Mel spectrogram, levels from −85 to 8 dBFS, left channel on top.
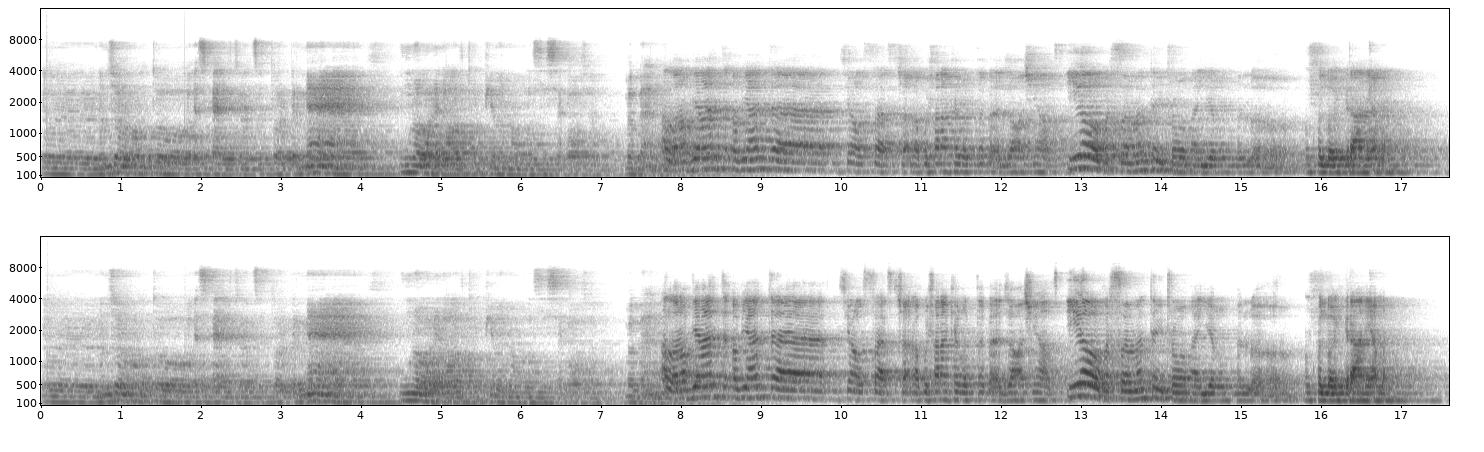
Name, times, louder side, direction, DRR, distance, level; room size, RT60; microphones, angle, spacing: voice 1, 0.0-4.2 4.5-7.0 7.3-7.8 15.9-16.0 16.6-16.7, left 1 dB, 75° left, -1 dB, 1.8 m, -29 dB
voice 2, 7.8-16.8, right 3 dB, 50° right, 5 dB, 0.8 m, -23 dB
11.0 x 9.4 x 4.9 m, 2.4 s
head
